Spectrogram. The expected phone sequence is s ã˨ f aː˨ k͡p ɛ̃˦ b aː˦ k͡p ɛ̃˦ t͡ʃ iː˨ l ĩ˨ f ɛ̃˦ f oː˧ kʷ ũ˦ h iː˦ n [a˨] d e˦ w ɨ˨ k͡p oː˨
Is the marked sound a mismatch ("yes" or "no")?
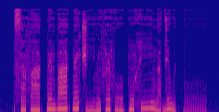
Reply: no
